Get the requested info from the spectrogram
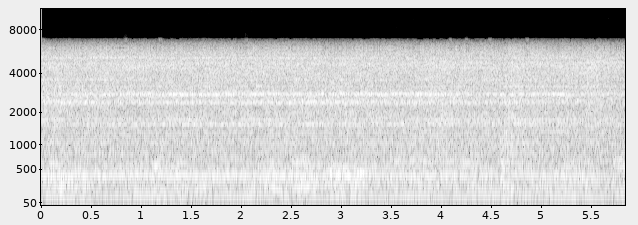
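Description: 5-axis CNC router's IBAG spindle cutting SMC fiberglass, with its dust-collection suction running: a steady hiss and whine with a low hum.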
